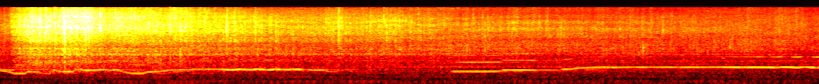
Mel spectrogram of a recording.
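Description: Grated potato sizzling in hot oil and cumin in a metal kadhai, a steady frying hiss that is loudest in the first second or so and then settles. A soft background tune of long, sliding single notes plays over it.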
